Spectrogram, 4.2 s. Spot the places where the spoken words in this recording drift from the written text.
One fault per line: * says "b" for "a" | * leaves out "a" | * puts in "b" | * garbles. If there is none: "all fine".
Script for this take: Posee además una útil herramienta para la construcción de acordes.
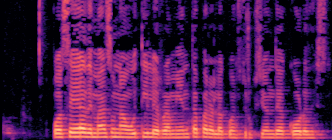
all fine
